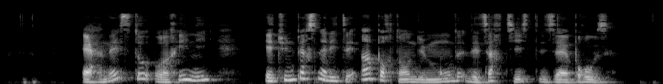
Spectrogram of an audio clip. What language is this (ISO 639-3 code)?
fra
